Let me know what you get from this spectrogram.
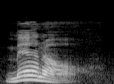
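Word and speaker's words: Meno (μένω): Meno. M-E-N long O.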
